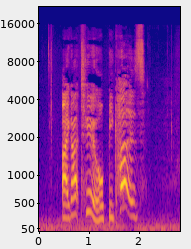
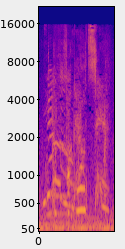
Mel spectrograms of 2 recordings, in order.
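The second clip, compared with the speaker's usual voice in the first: shocked disbelief; 11 semitones higher, 9 dB quieter, faster than usual. Real, not acted. Product missing from the shelf.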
